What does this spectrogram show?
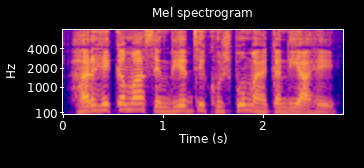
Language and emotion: Sindhi, neutral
